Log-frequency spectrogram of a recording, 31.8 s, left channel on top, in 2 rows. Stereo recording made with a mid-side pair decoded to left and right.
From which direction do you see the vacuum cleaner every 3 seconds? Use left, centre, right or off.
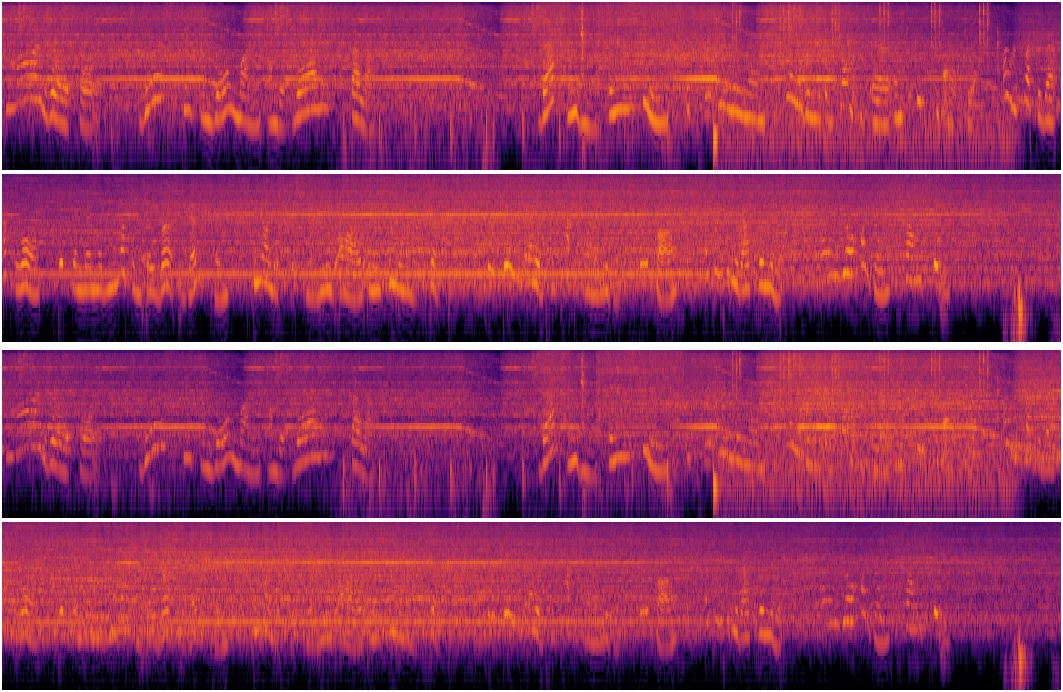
left, left, left, left, right, right, right, centre, left, left, left.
